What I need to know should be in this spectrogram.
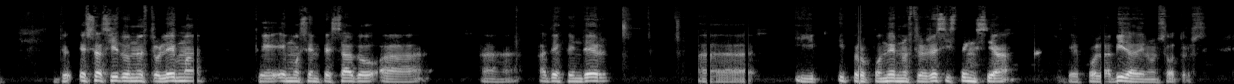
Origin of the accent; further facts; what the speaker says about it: Pastaza, Ecuador; soy quicho originario de Pastaza, de la Amazonía.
